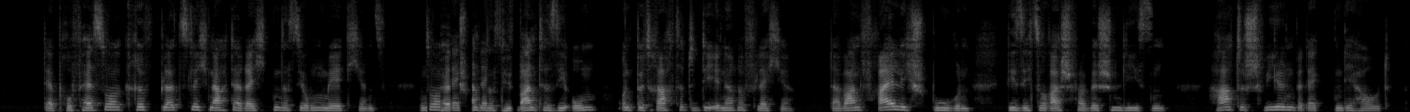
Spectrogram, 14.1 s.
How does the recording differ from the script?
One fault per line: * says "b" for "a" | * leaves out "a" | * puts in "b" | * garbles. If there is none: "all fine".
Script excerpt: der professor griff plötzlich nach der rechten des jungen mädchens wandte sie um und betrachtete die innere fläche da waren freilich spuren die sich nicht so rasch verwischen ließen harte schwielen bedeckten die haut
* garbles
* leaves out "nicht"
